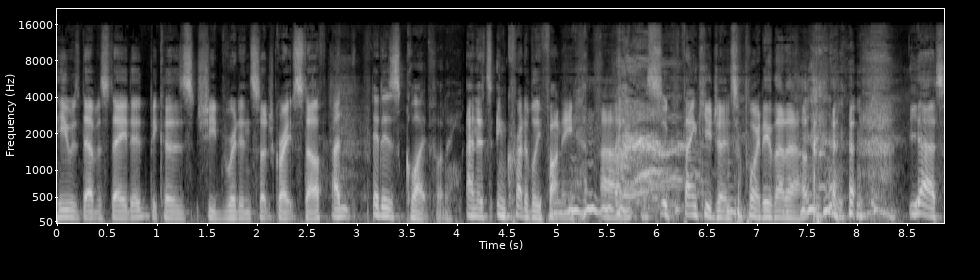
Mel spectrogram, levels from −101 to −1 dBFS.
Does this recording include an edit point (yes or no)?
yes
